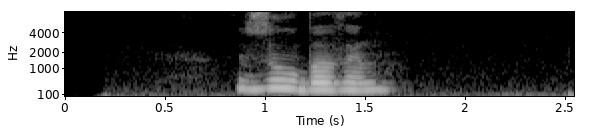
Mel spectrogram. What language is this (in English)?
Russian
